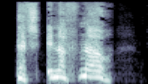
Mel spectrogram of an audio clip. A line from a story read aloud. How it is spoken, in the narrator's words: Eric gasps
